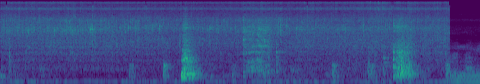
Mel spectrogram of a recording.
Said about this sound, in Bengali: এইরকম ভাজতে হবে, ভেজে এগুলোকে তুলে দিতে হবে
